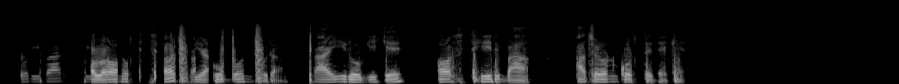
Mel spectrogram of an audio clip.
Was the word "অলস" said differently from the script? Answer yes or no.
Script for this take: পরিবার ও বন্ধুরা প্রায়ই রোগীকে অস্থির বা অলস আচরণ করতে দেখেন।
yes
